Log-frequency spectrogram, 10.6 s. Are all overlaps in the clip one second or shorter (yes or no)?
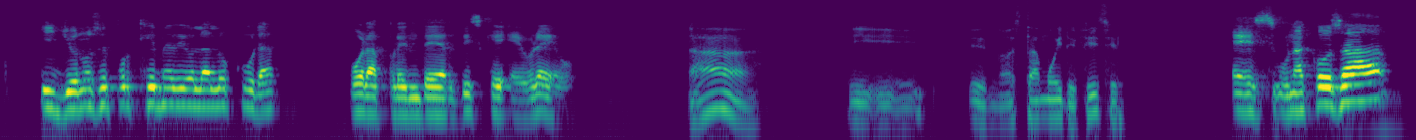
yes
